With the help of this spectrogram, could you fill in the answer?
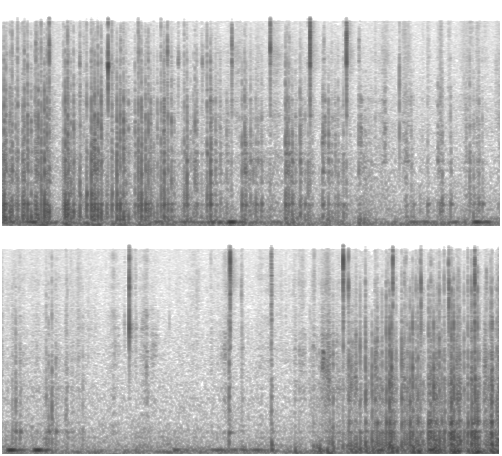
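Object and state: Plastic lotion bottle.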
